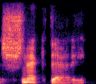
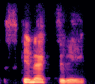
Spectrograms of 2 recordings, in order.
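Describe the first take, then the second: First: It is said like 'Schneck-Daddy', clipped and blunt. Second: It is said as 'Schenectady', with four syllables. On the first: The speaker calls it wrong. "I would have pronounced it Schneck-Daddy" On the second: The speaker calls it right. "So it says Schenectady"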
